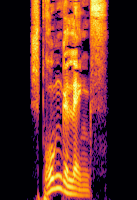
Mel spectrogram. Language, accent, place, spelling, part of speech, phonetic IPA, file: German, Germany, Berlin, Sprunggelenks, noun, [ˈʃpʁʊŋɡəˌlɛŋks], De-Sprunggelenks.ogg
- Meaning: genitive of Sprunggelenk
